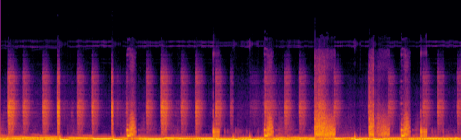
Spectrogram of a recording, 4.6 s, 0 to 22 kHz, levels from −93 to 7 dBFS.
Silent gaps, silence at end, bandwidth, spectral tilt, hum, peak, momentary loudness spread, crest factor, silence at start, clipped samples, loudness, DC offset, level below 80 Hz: none; 0 s; 12 kHz; -6 dB/octave; none; 0 dBFS; 3 LU; 10 dB; 0 s; under 0.1%; -12 LUFS; under 0.1%; -16 dBFS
